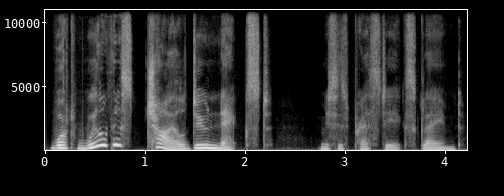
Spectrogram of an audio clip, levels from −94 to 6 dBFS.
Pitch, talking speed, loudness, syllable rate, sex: 215 Hz, 130 wpm, -16 LUFS, 3.4 syllables/s, female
